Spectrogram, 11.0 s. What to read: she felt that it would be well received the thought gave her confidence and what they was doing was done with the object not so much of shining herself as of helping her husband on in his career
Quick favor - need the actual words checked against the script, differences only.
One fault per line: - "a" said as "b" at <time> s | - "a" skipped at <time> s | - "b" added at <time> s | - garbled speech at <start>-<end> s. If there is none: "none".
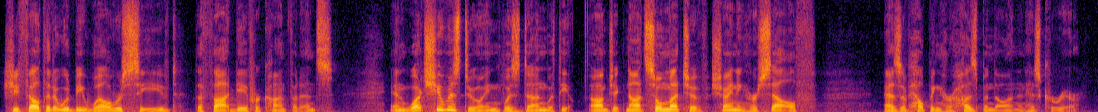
- "they" said as "she" at 4.2 s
